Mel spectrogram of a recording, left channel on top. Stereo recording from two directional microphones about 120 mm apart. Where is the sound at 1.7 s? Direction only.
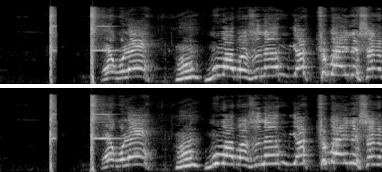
40° right (ahead or behind).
